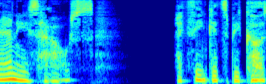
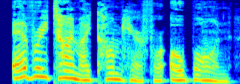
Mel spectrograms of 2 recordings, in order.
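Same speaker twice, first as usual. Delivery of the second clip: ordinary delivery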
